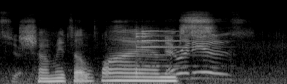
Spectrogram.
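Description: A game show chime rings out as an answer is revealed.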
